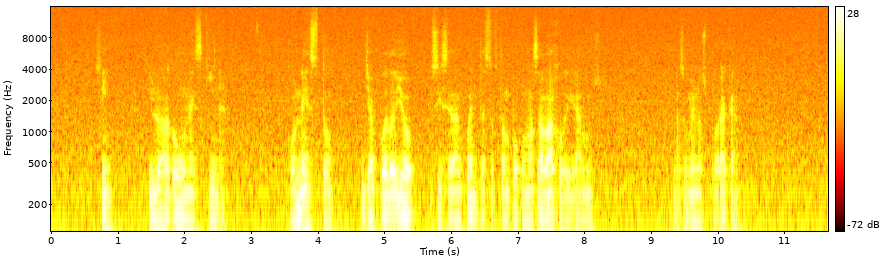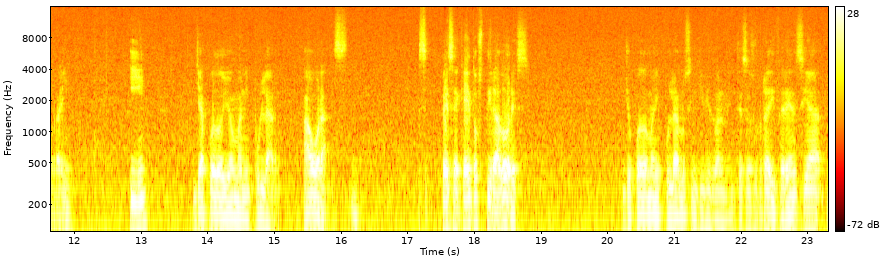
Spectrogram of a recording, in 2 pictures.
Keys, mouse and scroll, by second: 1.1 click, 8.3-12.2 drag.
